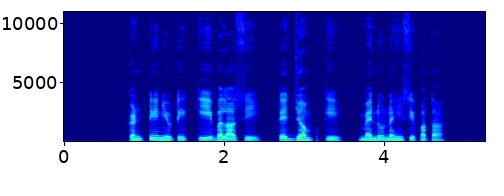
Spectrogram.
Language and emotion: Punjabi, neutral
